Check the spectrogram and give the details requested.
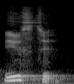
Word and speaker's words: used to: D is silent in used to.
